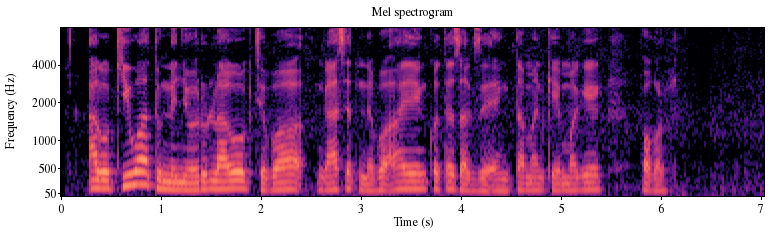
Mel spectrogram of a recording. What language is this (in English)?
Kalenjin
